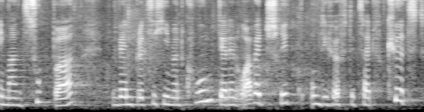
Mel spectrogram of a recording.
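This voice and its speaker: Noticeable background noise sits behind the speaker. She is a woman with a slight Upper Austrian accent. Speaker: generational consultant for companies and apprentices. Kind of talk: casual interview. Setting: coffee house.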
